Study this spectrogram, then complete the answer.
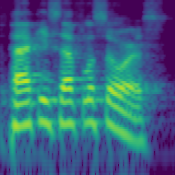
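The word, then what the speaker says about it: Pachycephalosaurus: But it's Pakisphilosaurus. I think it's spelled P A C H Y C E P H L A S A U R U S.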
